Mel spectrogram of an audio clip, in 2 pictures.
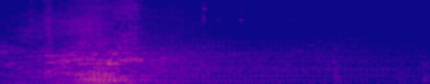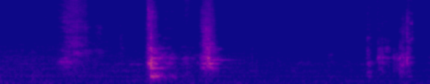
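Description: A truck's dirty air filter element being slid out of its canister housing, giving a few short rubbing scrapes in the second half. Before that, a rushing noise swells and fades over the first three seconds.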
